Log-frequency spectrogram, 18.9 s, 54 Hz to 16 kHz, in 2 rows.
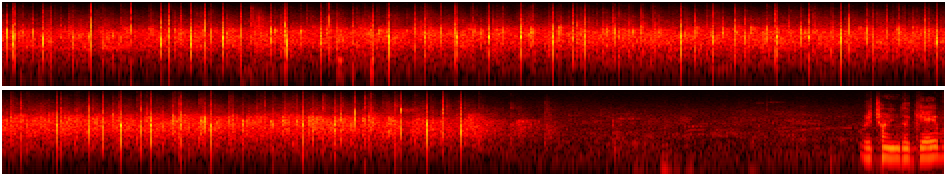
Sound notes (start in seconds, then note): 6.2 applause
